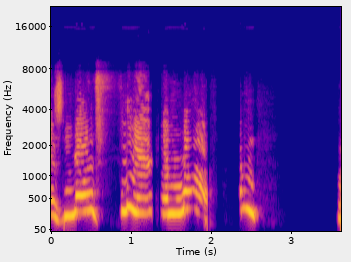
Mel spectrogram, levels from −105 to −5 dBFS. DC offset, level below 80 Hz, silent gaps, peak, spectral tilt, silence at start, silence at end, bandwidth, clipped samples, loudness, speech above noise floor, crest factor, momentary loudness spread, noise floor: under 0.1%; -78 dBFS; 2.08-2.15 s, 2.27-2.35 s, 2.95-3.57 s; -12 dBFS; -5 dB/octave; 0 s; 0 s; 8 kHz; under 0.1%; -23 LUFS; over 68 dB; 12 dB; 9 LU; under -90 dBFS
